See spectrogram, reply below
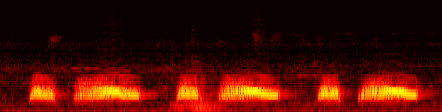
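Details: Female spotted dove calling to stimulate males: three paired coos, each a short note followed by a longer, slightly falling coo, repeated about once a second, with a faint low rumble.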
